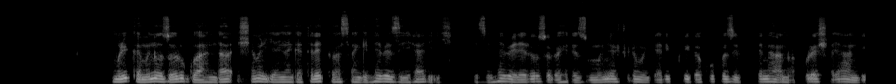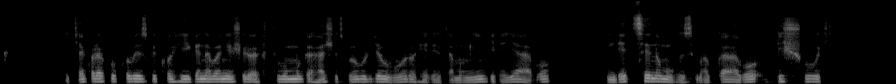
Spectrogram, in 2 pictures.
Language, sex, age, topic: Kinyarwanda, male, 25-35, education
